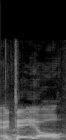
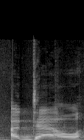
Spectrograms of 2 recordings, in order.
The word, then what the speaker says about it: Adele: forward I'm worried about saying a Dale and then all the viewers out there who never heard this once yeah being like why is she pronouncing Adele Adele exactly can you can we come out the middle and just say like Adele just no no more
